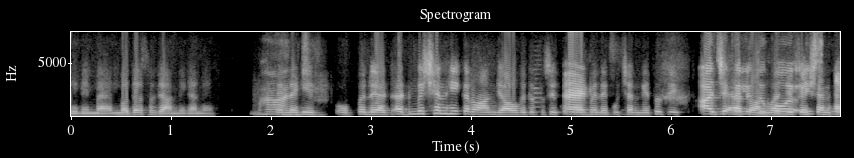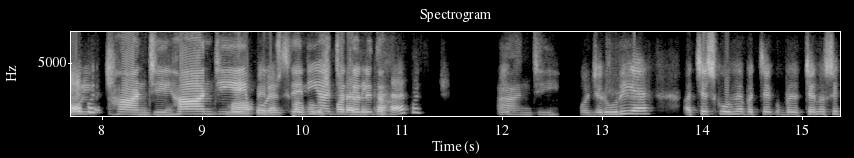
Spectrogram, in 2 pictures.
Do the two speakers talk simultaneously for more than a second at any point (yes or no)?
yes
